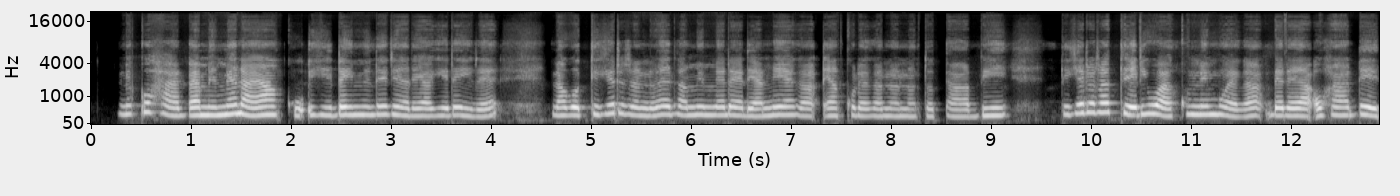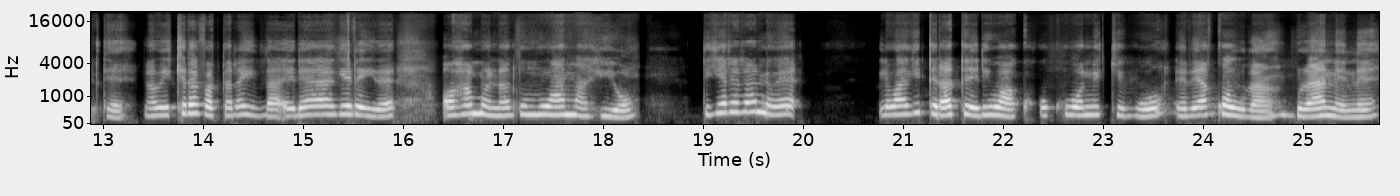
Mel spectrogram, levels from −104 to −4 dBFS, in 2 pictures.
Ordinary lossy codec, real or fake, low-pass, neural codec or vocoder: none; fake; none; codec, 44.1 kHz, 2.6 kbps, SNAC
